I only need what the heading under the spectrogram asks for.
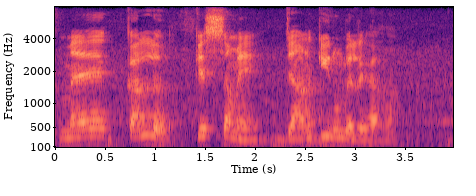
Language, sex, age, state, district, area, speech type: Punjabi, male, 30-45, Punjab, Barnala, rural, read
